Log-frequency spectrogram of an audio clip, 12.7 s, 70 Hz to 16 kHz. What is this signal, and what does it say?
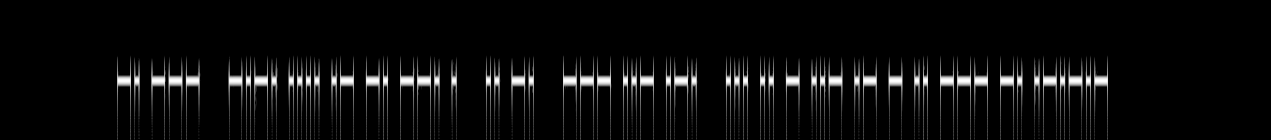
Morse code, heard as a keyed tone, about 28 wpm, 700 Hz. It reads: NO CHANGE IN OUR SITUATION.
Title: Sentences from Top 1200 Words 28wpm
